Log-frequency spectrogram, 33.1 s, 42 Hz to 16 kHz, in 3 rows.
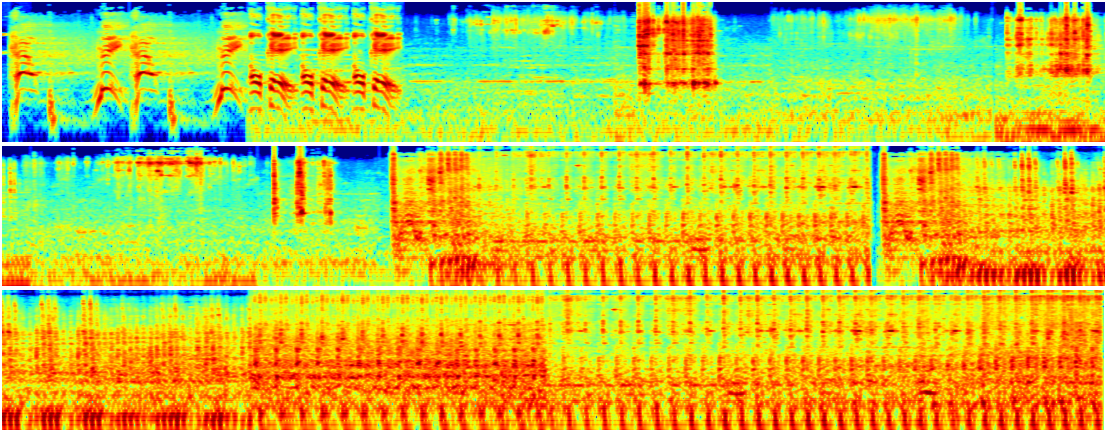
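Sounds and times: tractor engine chugging: 15.0s - 33.0s.

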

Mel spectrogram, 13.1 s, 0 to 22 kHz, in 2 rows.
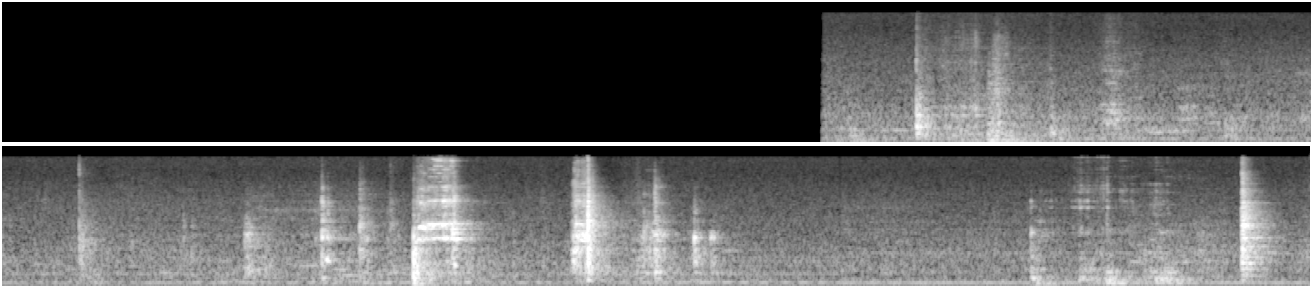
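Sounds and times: low steady hum: 4.1s - 13.0s.

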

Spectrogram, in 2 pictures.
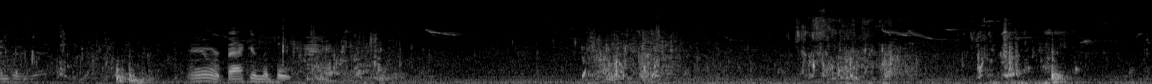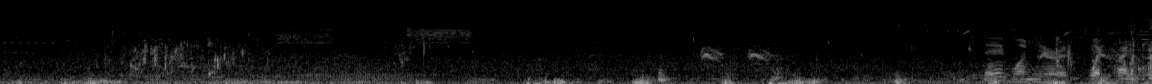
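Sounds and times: paddle splashing in water: 0.0s - 11.5s, 12.5s - 14.8s, 22.0s - 23.0s.

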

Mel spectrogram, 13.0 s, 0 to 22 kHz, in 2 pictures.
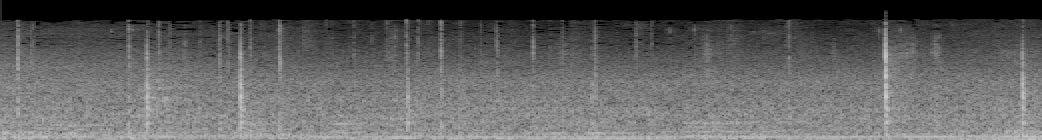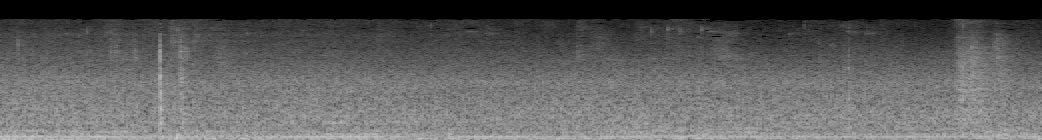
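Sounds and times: keyboard keystroke clicks: 0.0s - 4.2s
low steady hum: 0.0s - 13.0s.

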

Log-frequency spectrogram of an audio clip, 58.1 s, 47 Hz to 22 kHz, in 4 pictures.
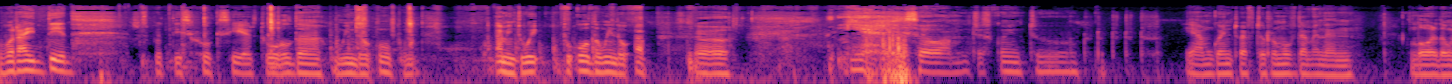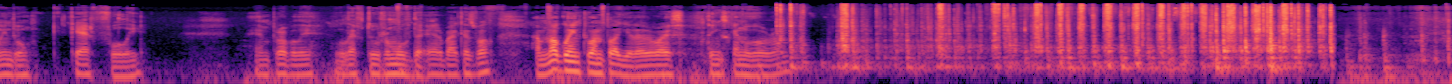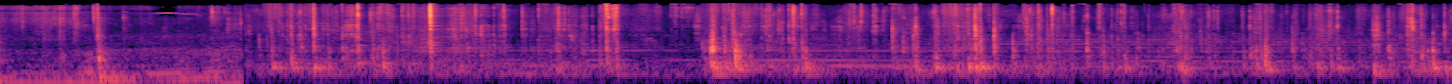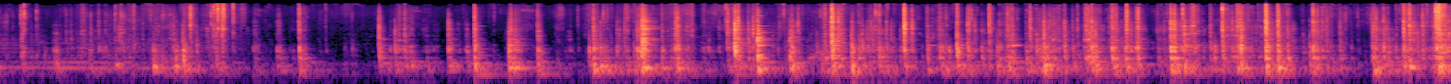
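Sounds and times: metal and plastic parts rattling: 1.2s - 7.3s, 21.3s - 30.4s, 31.3s - 58.0s.

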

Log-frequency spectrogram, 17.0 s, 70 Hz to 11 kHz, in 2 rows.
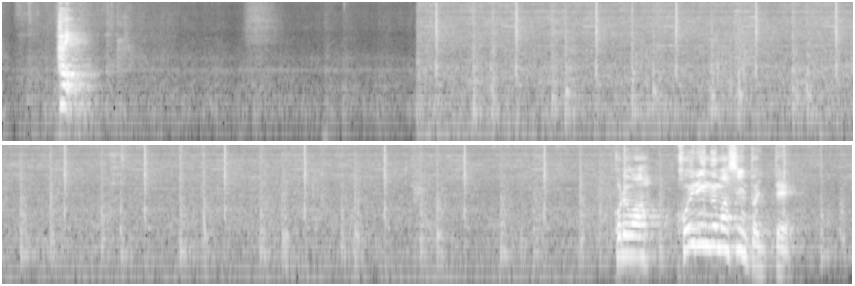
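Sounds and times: spring-making machines rattling: 4.2s - 17.0s.

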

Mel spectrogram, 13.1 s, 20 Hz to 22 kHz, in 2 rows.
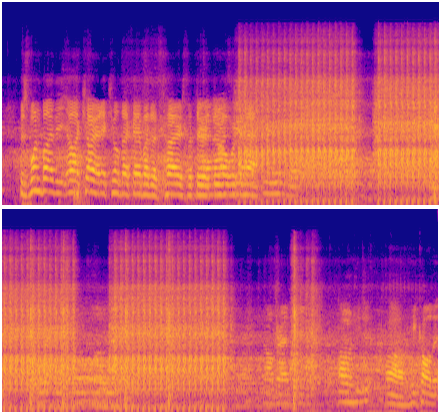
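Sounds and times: airsoft rifle firing bursts: 3.5s - 10.1s.

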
